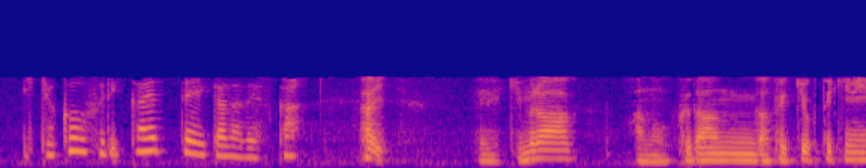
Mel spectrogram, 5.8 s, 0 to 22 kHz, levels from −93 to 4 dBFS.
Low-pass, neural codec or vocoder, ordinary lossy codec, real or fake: 7.2 kHz; none; AAC, 16 kbps; real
